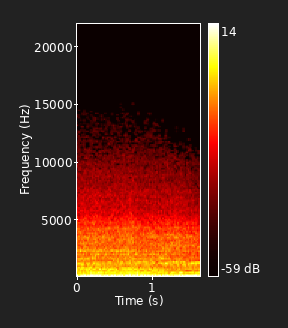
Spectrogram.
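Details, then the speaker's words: Custom-built BMW M50B25 turbo double VANOS engine, first start, cold and running very rich: low, lumpy but even idle, light clicking from solid (non-hydraulic) tappets, quieter than expected, no knocks or misses; sounds healthy like an old engine. "Do you hear the light clicking noise? There are no hydraulic tappets. But the noise is not very loud. I thought it will be worse, than from an M20 engine. All good. It sounds like an old engine."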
